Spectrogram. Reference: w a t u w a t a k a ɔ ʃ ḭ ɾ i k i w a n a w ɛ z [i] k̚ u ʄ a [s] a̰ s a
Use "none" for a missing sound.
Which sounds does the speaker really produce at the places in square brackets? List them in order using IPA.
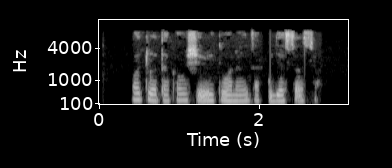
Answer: a, s

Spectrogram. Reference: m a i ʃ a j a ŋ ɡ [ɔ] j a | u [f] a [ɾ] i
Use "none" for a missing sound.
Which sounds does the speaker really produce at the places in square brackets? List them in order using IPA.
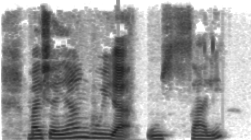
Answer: u, s, l

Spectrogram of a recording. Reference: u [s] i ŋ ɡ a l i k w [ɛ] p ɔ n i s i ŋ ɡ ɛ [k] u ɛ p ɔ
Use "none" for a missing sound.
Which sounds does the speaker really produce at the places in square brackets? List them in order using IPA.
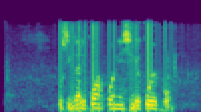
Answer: s, a, k

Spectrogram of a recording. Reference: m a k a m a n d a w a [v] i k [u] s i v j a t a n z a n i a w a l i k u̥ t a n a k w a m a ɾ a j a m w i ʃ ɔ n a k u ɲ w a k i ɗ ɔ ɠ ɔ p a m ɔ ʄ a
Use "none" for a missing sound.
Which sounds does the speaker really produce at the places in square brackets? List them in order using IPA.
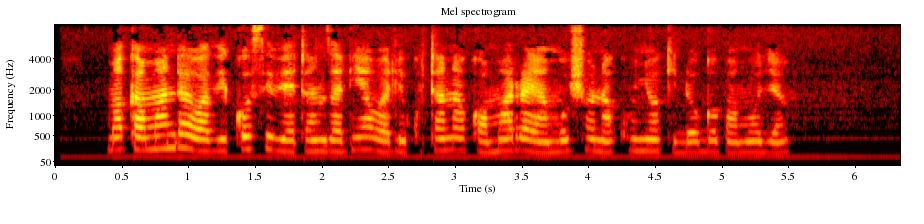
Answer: v, ɔ

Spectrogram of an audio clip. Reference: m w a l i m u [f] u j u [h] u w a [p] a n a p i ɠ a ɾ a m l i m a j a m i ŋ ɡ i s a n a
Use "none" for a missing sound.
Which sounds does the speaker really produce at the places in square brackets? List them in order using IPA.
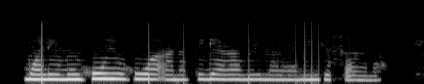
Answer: h, h, ʔ

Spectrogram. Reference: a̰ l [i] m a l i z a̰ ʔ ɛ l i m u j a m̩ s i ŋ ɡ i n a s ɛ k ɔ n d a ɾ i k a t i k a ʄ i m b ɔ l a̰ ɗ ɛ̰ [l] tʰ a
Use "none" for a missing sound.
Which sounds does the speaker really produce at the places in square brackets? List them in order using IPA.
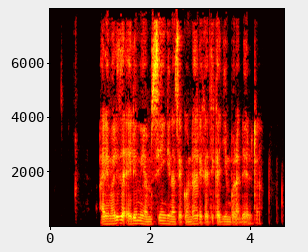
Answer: i, l

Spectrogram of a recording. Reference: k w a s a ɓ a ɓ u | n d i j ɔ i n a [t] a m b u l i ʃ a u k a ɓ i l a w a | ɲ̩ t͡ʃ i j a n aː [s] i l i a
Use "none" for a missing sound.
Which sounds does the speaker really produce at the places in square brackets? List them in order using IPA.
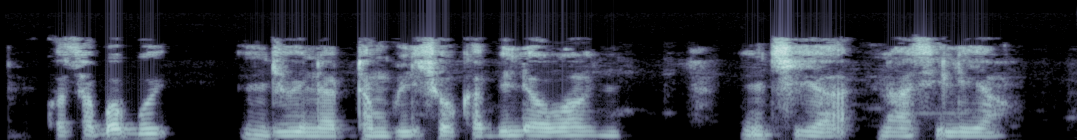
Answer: t, s

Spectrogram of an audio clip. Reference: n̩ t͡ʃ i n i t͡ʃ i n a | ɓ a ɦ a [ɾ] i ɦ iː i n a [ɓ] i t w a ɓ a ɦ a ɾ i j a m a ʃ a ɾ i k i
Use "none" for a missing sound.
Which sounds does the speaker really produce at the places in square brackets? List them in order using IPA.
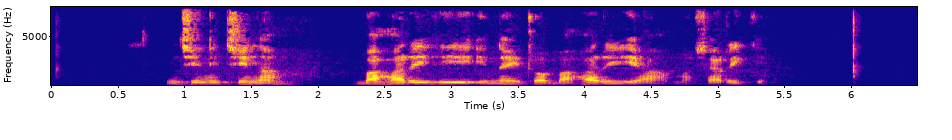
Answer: ɾ, none

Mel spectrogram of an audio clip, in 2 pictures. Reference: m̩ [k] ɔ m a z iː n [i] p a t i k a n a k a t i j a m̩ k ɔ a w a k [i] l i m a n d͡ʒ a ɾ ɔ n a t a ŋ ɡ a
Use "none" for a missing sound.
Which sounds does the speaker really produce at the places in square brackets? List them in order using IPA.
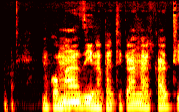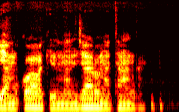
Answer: k, a, i

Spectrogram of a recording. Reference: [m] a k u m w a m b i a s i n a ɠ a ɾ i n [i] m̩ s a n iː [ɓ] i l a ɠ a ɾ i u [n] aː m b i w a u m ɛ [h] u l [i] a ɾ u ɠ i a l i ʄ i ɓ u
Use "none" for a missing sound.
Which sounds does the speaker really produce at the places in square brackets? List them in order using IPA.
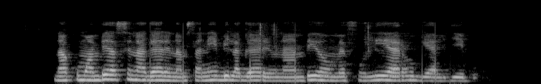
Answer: n, a, ɓ, n, f, i

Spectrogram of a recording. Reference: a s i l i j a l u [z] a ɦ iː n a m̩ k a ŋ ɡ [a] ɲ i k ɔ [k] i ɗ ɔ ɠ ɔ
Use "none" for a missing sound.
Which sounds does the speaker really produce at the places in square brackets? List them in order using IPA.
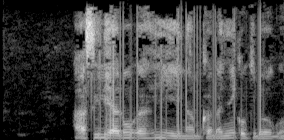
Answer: ɣ, a, k

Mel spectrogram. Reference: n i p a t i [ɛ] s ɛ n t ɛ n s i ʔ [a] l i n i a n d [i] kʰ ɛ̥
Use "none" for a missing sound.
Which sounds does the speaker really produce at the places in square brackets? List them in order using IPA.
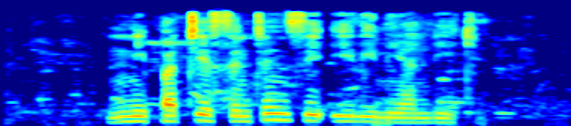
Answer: ɛ, i, i

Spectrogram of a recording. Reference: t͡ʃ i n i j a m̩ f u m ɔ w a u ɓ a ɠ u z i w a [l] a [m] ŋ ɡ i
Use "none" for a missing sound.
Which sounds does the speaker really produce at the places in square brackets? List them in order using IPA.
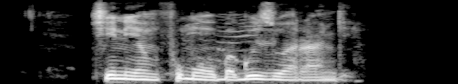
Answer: ɾ, none

